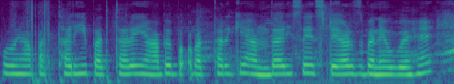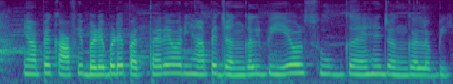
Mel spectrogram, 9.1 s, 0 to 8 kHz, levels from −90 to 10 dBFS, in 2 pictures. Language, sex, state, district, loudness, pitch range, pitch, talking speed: Hindi, female, Maharashtra, Dhule, -21 LUFS, 240-270 Hz, 255 Hz, 230 wpm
